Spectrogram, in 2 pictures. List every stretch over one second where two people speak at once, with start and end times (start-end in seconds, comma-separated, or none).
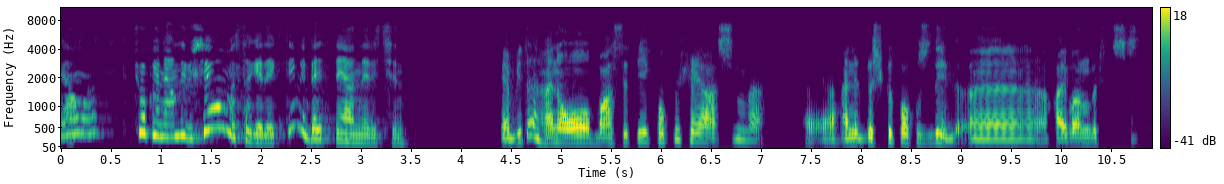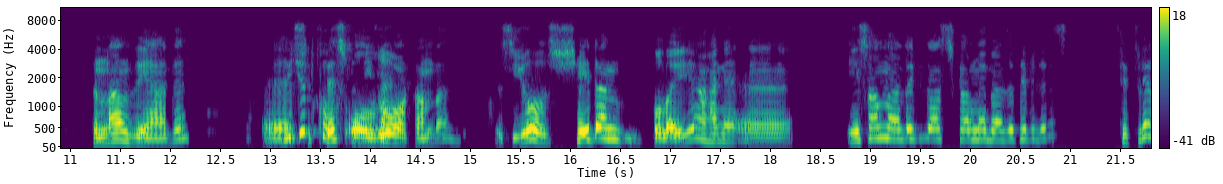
13.1-14.3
